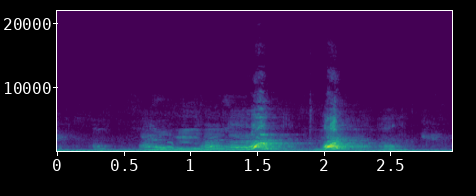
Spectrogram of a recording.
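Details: Tibetan Mastiff puppies, two short sharp barks about half a second apart after a brief run of whining, voiced sounds, with low background rumble.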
